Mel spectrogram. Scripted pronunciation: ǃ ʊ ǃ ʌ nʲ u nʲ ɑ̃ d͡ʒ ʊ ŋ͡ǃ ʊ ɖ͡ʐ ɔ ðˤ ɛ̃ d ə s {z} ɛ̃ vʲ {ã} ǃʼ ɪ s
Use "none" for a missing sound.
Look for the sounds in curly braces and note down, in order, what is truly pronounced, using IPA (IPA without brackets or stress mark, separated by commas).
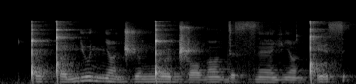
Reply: z, ɑ̃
